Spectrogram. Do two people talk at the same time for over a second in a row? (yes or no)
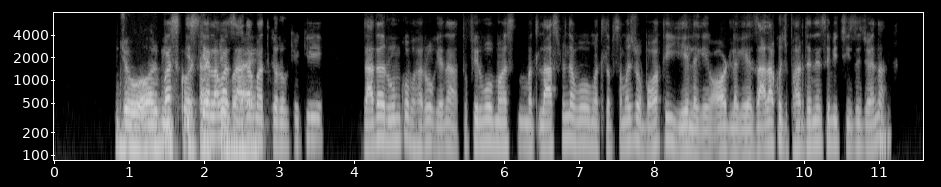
yes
